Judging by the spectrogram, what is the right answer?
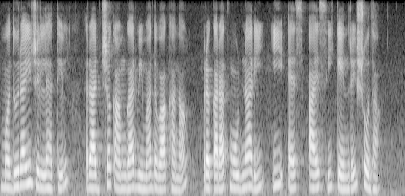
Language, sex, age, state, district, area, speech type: Marathi, female, 18-30, Maharashtra, Raigad, rural, read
